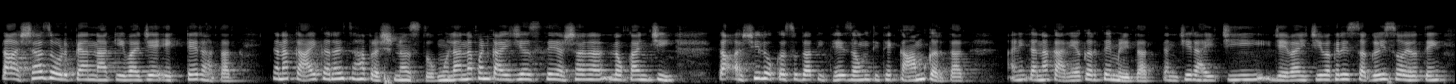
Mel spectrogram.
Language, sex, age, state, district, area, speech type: Marathi, female, 60+, Maharashtra, Pune, urban, spontaneous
